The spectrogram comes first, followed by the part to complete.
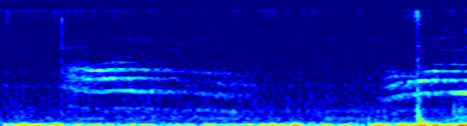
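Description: Domestic cat meowing: one drawn-out meow about half a second in, sliding slightly down in pitch, with a second meow starting right at the end.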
